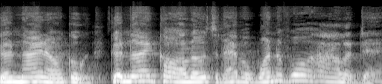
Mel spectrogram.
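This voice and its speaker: A man with a dark, mellow tone and a somewhat breathy quality speaks at a moderate pace. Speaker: spiritual reader. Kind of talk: livestream chat with viewers. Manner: soft-spoken.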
